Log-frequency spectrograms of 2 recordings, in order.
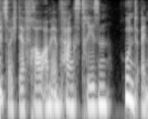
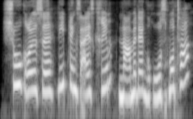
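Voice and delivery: higher, playful little phone voice; a cheeky toy telephone chiming in; talking telephone; 7 semitones higher than usual. A narrator's reading. The violet phone adds silly questions, higher and playful. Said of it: "ergänzte das violette Telefon".

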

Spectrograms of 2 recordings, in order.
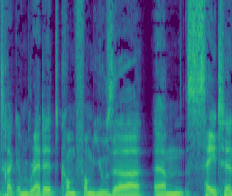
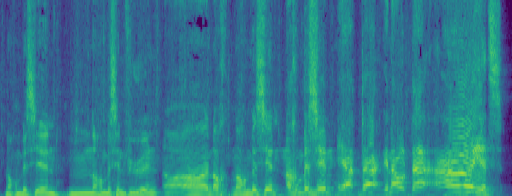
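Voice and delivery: rising higher and louder; building excitement; 6 semitones higher, 4 dB louder than usual. Real, not acted. Urging partner to stop drawing. (von ruhig zu aufgeregtem Ausruf)

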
